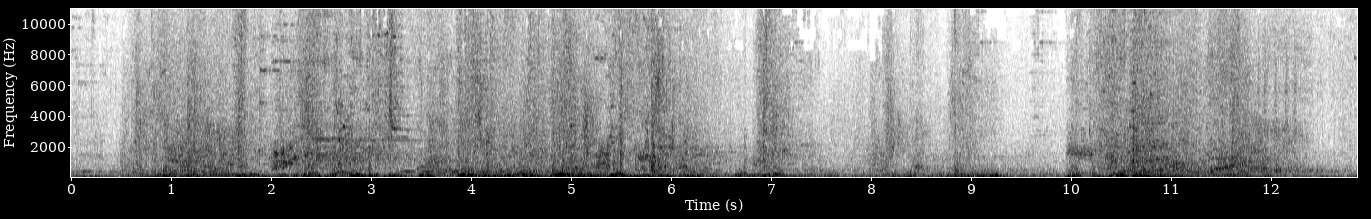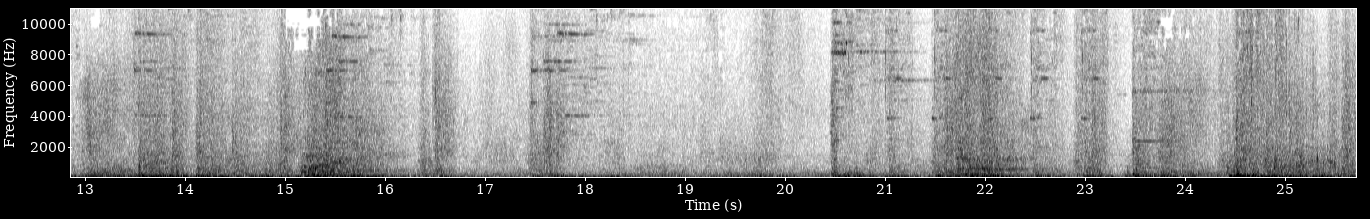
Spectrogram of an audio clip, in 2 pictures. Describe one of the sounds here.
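Spell effects whoosh and crackle in a fast game fight.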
